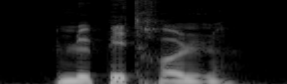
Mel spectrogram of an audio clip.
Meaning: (noun) 1. petroleum 2. oil 3. hydrocarbon; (verb) inflection of pétroler: 1. first/third-person singular present indicative/subjunctive 2. second-person singular imperative
- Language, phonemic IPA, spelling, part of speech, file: French, /pe.tʁɔl/, pétrole, noun / verb, Fr-pétrole.ogg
